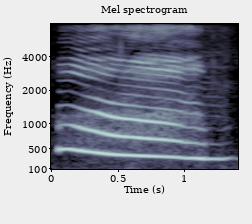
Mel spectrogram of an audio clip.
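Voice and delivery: big falling vocal yawn; long yawny sigh sliding down; pretend yawn. Shown as a demonstration. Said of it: "pretend like you're yawning like this".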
